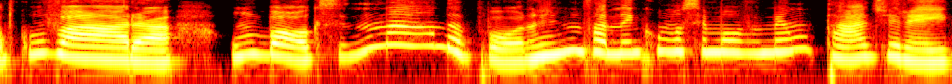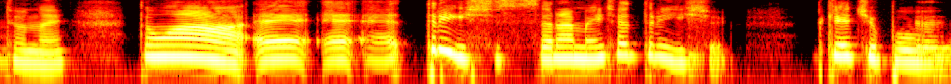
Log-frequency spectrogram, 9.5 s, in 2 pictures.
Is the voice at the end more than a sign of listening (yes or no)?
no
